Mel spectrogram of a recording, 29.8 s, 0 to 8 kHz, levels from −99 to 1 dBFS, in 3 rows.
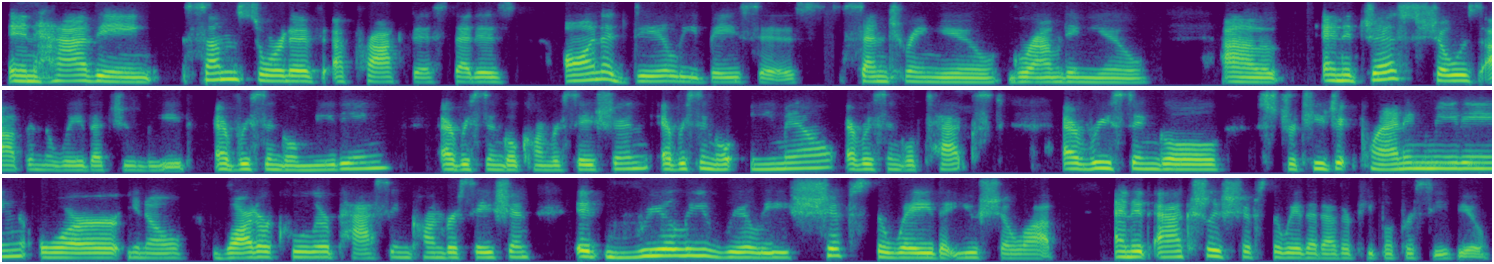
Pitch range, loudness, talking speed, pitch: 160-200 Hz, -20 LUFS, 150 wpm, 180 Hz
